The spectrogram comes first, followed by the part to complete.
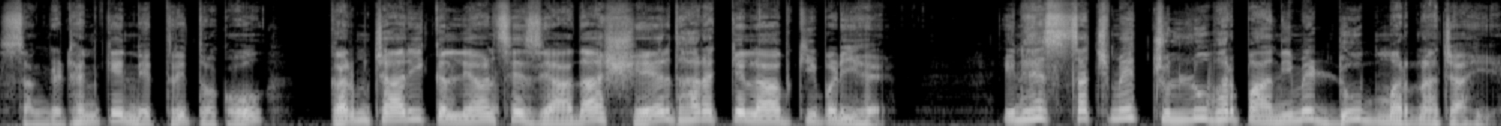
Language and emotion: Hindi, disgusted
